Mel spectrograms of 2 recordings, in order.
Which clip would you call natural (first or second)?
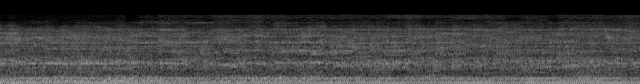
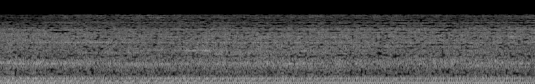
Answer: second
